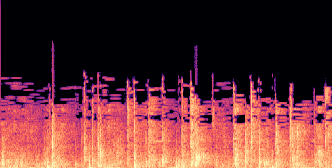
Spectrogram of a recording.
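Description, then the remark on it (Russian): Rapid, irregular tapping and patting of hands against the inside and outside of the arms, a steady flurry of soft slaps and duller thumps from palms and fists, continuing throughout with no talking. “Простучали изнутри ручки, снаружи. Кто-то ладошками, кто-то кулачками.”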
